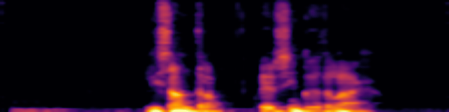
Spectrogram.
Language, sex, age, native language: Icelandic, male, 30-39, Icelandic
